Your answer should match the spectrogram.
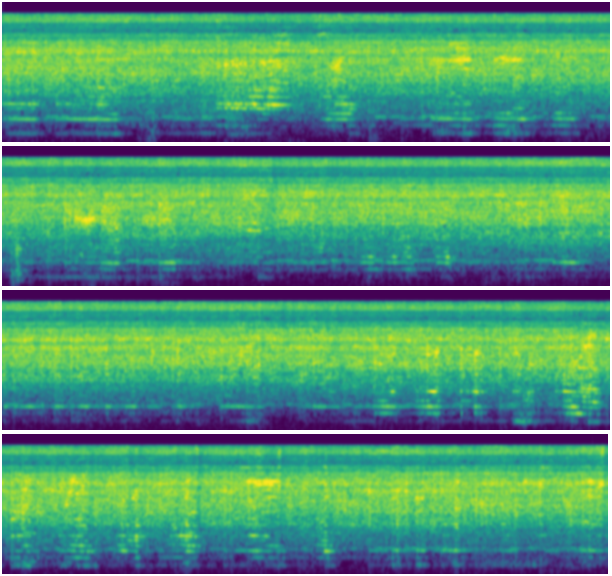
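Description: Angle grinder running steadily, its abrasive disc grinding and sanding the edges of a wooden cut-out: a constant motor whine under the rasp of wood being worn away.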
